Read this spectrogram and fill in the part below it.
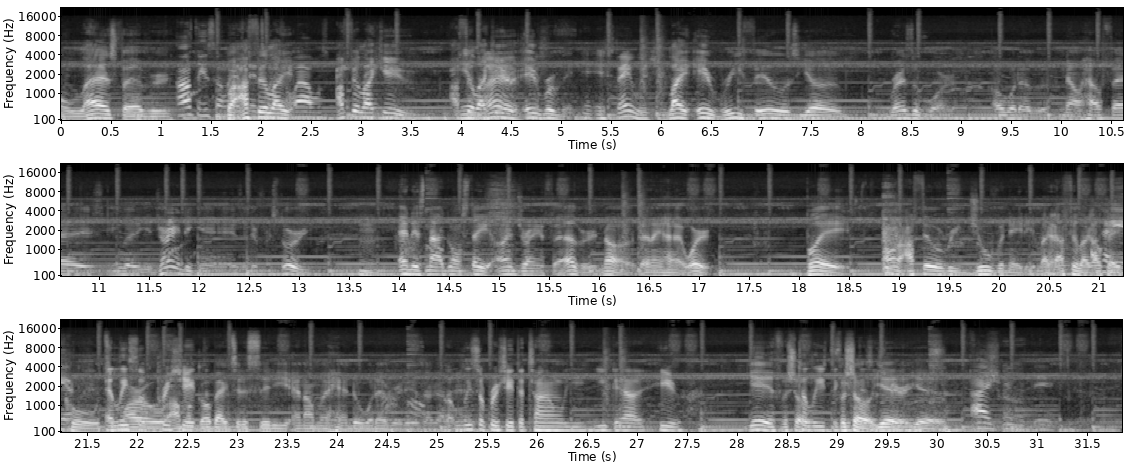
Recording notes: Recorded live at Shaw Nature Reserve, Missouri Botanical Gardens, September 22, 2023 around a campfire.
